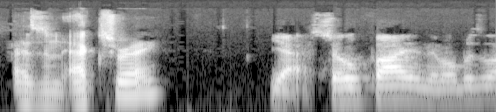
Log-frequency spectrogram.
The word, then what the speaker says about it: SoFi: c e and x as an x-ray yeah sophie and then what was the last one uh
